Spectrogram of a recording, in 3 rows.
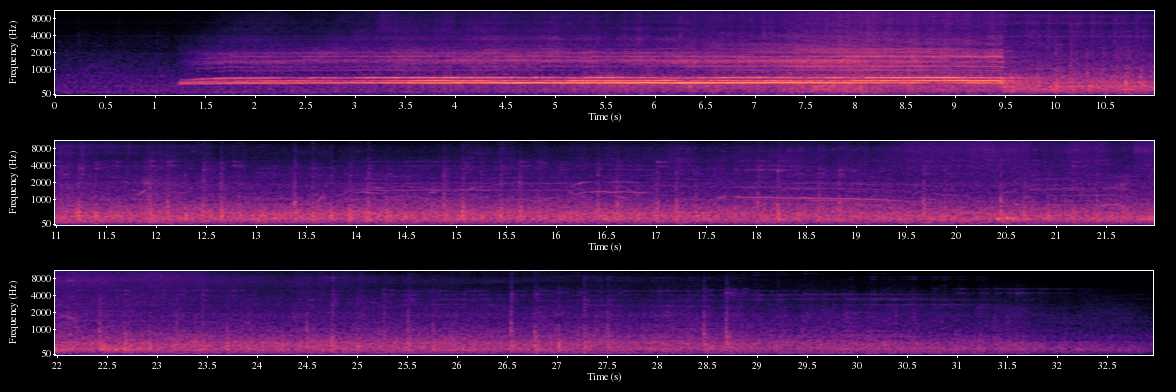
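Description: Steam locomotive chord whistle, several close tones sounded together, blown once for about eight seconds as the loudest sound, from Puffing Billy's South African NGG16 Garratt No. 129. When the whistle stops, the train's running and wheel noise carries on as a steady rush that slowly fades as it rolls past.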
